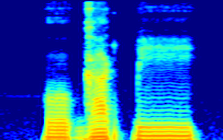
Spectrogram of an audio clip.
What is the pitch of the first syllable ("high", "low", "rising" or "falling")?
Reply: low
